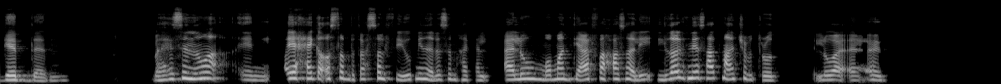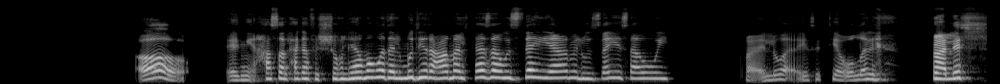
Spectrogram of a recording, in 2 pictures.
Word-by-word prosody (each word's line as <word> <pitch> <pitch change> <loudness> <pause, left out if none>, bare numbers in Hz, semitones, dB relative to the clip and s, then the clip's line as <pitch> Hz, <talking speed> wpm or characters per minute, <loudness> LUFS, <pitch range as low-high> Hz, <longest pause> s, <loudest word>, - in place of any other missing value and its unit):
جدًا. 185 -3 -1 0.8
باحِس 220 +6 -2
إن 270 -3 +5
هو 280 +3 +2 0.2
يعني 200 -2 -8 0.2
أي 285 - +8
حاجة 270 -2 +1
أصلًا 265 0 -1
بتحصَل 250 +4 -3
في 260 -4 -11
يومي 215 +5 -4
أنا 240 - 0
لازم 220 +3 -5
هكل 195 -2 -8 0.2
"ألو 235 +4 +3
ماما 230 +1 0
أنتِ 245 -1 -5
عارفة 240 +4 +1
حصَل 255 -4 -1
إيه؟" 215 +1 -5
لدرجة 285 +7 +2
إن 290 - +3
هي 295 - +3
ساعات 280 0 -1
ما - - +3
عادِتش 250 +3 -4
بتُرُد، 195 -5 -6 0.4
اللي 205 - -7
هو - - -1
آآ، 210 - -2
آآ 200 -2 -5 2.5
آه، - - +4 0.4
يعني 200 +1 -5
حصَل 260 0 0
حاجة 265 0 0
في 260 - -6
الشغل، 250 +1 0
"يا 285 +2 +5
ماما 320 +2 +4
ده 310 - +4
المدير 305 +2 +4
عمَل 295 +1 +3
كذا، 320 +2 +3
وإزاي 305 +2 +2
يعمَل 300 -1 +1
وإزاي 270 +3 -2
يسوِّي"، 275 -2 -3 0.7
فاللي 200 +3 -7
هو 230 - -6
"يا 195 - -8
ستي 225 +1 -10
والله 220 +4 -3 0.5
معلش." 275 +3 +5
255 Hz, 160 wpm, -23 LUFS, 215-285 Hz, 2.5 s, أي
